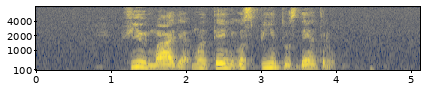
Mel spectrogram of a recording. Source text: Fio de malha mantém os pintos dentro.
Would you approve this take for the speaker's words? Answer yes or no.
no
